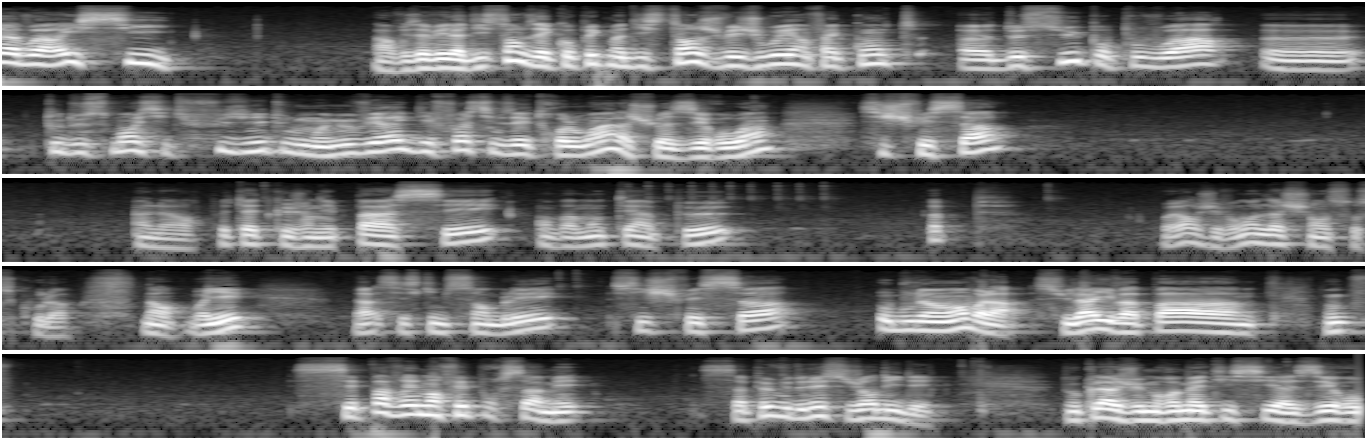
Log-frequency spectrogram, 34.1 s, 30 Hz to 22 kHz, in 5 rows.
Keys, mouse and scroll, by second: 10.8-13.7 drag, 17.2 click, 17.5 click, 18.9-22.0 drag, 23.5 click, 24.6 r, 32.3 click, 33.7-34.0 drag.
